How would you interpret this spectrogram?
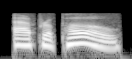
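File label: "apropos", English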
